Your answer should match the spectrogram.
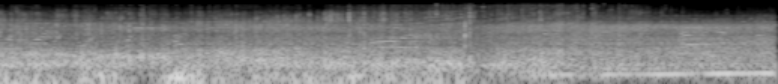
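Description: City street traffic noise, a loud steady rumble, with a deeper steady engine hum coming in about halfway through and faint voices in the background.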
